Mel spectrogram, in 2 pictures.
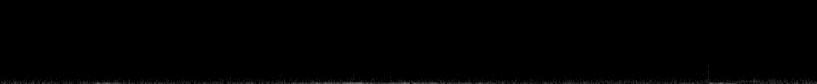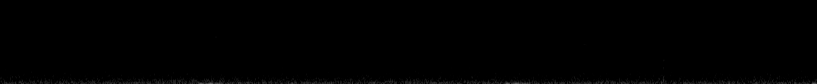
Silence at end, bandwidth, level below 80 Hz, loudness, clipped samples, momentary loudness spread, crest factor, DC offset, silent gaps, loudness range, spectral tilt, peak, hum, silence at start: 0 s; over 20 kHz; -64 dBFS; -65 LUFS; under 0.1%; 2 LU; 18 dB; under 0.1%; none; 2 LU; -4 dB/octave; -40 dBFS; none; 0 s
